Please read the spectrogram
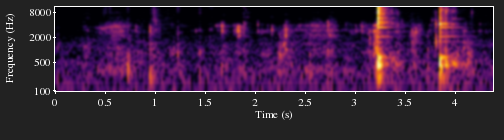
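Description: Faint chewing of a mouthful of food, then a metal fork clinking and scraping against a plate twice near the end.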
